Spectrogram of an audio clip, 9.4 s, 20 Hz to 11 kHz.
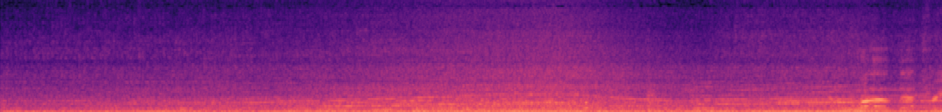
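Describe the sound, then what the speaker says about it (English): A 1950 VW Beetle with a split-case crash-box transmission pulls away, engine drone rising as a thin gear whine climbs in pitch, loud and close, with someone talking over it. "it has the split case transmission, a full crash box as they call it, and you'll hear it as they take off. It gives quite a nice little whine."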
